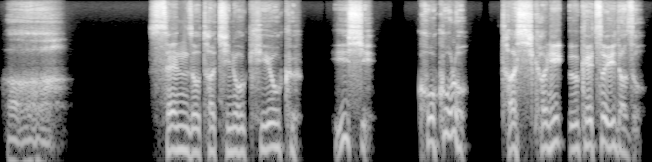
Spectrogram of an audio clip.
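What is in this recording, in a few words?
voice, Japanese; Dakaris; kingsraid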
